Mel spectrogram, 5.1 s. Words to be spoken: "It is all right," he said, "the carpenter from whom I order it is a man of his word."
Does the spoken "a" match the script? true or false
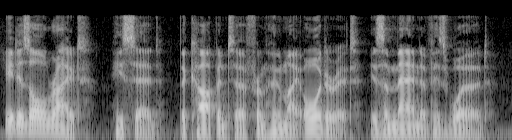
true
